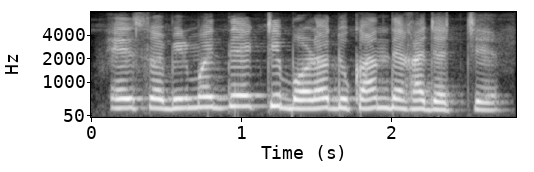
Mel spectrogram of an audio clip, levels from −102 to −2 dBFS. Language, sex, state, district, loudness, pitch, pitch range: Bengali, female, Assam, Hailakandi, -12 LUFS, 260 Hz, 240-270 Hz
